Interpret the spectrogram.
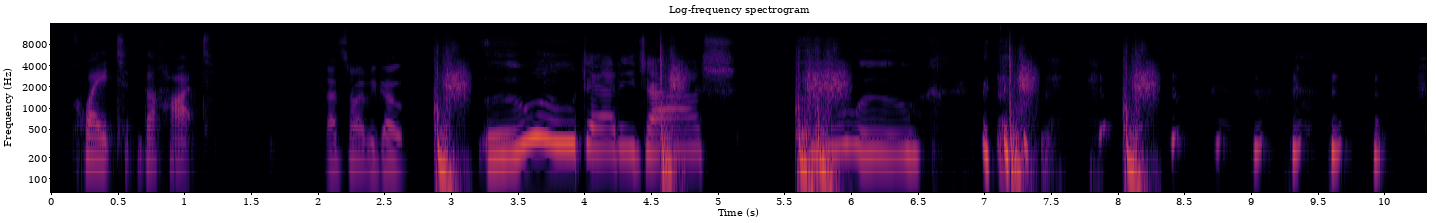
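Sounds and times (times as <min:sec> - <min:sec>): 
speech: 0:00.2 - 0:01.3, 0:02.1 - 0:08.2
voice imitating punching sound effects while shadow boxing: 0:02.9 - 0:03.4, 0:04.5 - 0:05.0, 0:05.6 - 0:06.4, 0:07.1 - 0:08.4.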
